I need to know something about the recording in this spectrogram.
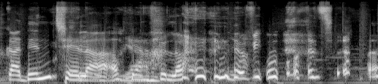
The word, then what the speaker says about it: Kadinchela: Kadin Chela. Kadin Chela.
